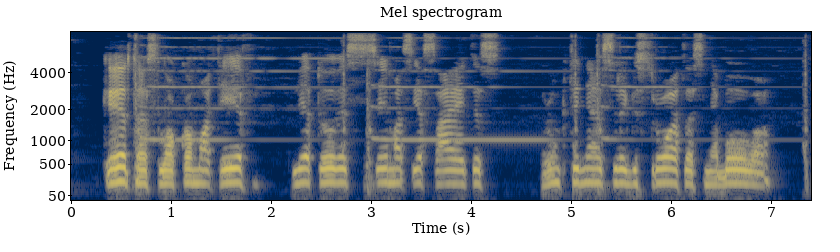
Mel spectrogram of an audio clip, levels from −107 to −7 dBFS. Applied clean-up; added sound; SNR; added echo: classical method log-MMSE.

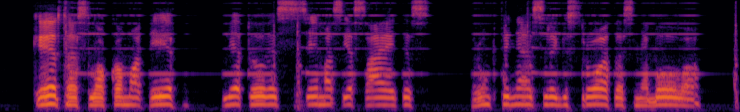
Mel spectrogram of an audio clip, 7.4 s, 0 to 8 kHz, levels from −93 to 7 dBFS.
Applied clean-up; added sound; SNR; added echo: neural mask model RNNoise.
